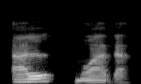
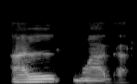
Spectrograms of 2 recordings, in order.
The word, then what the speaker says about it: almohada: pronuncia, como por ejemplo almohada, almohada, o la B, como es albahaca, albahaca. Entonces la L del artículo se pronuncia.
